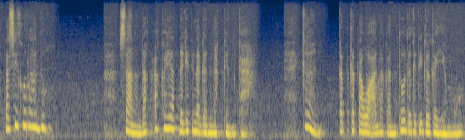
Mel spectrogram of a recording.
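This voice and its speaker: A woman's voice: mid-range voice, lively intonation, moderate pace, dark tone, breathy edge. A woman playing a proud, hardworking young student wary of her suitor, in an Ilocano-language radio drama. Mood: firm, guarded.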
